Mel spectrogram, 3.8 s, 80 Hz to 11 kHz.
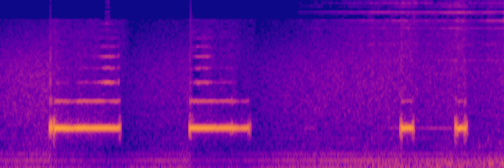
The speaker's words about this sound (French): Nous sommes alors le 24 mai 1844 et le message est « What has God through ?» soit « Qu'est-ce que Dieu a fait ?» qu'on peut aussi traduire par « Ce que Dieu a forgé ?» Voici d'ailleurs le premier message en Morse.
